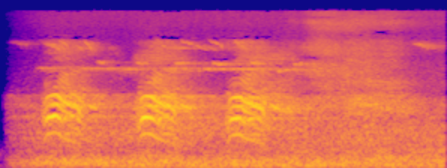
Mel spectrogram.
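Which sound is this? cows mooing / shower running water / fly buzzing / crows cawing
crows cawing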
